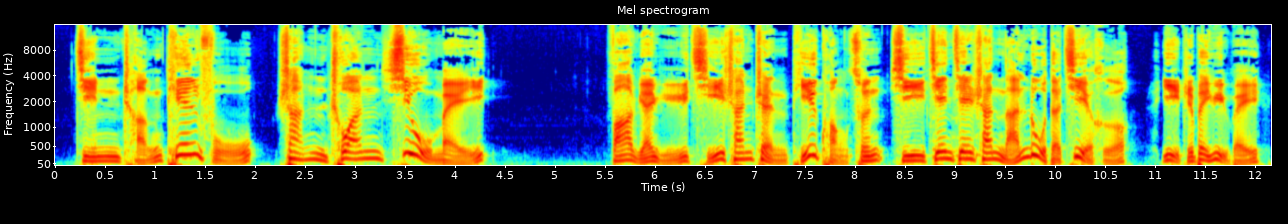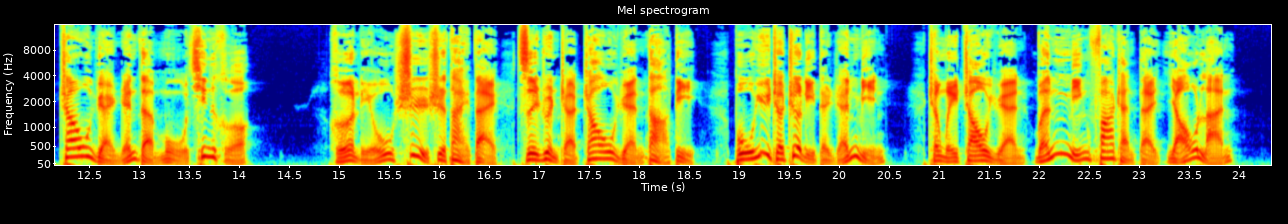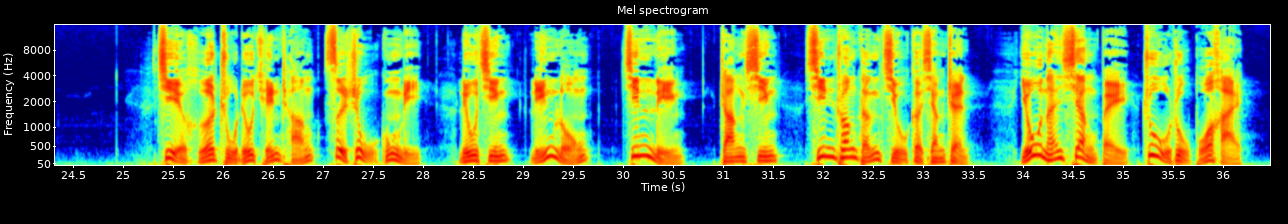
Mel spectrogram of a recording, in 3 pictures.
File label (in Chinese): 男 项目 流域综合治理项目; 招远市界河流域综合治理项目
